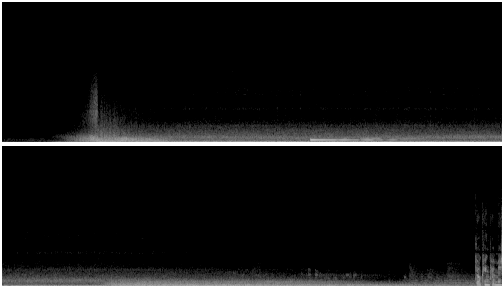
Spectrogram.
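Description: A spaceship's engine roars with a deep, steady rumble after a sudden whoosh.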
